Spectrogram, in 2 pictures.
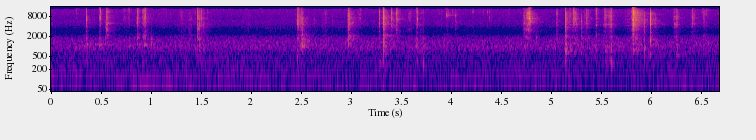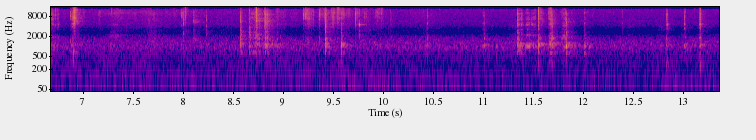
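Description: Quiet, scattered clicks and taps of plastic and metal as a bare 3.5-inch hard drive is worked loose from its external enclosure's rubber bumpers, with two brief flurries of clicks, one about two-thirds through and one near the end.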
